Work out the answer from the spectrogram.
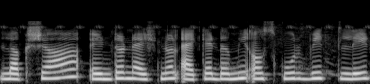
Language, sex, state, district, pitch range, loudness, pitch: Hindi, female, Chhattisgarh, Sukma, 250-275 Hz, -15 LUFS, 260 Hz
